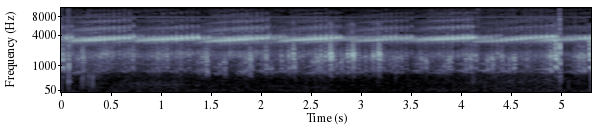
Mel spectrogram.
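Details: Manitoba wood frog chorus, Dauphin, Canada, April 18, 2008, recorded on a Canon PowerShot S5 IS: hoarse, duck-like clucks tumble over one another while a continuous high-pitched trill hums steadily behind them.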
